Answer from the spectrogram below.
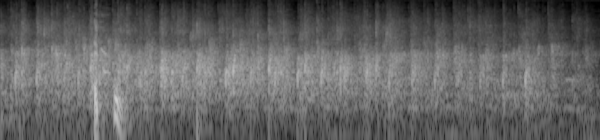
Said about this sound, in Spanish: Así que un fuerte aplauso a ellos, por favor, a ustedes.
